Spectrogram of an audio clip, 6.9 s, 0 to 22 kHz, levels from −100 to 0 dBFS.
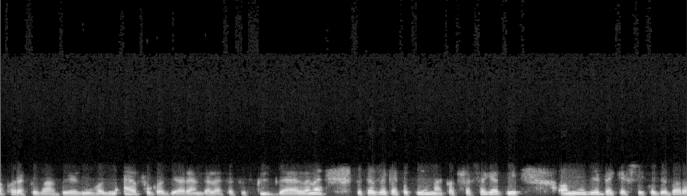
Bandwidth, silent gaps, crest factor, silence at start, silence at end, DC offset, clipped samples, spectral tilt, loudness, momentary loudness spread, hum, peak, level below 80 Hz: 3.6 kHz; none; 16 dB; 0 s; 0 s; under 0.1%; under 0.1%; -9.5 dB/octave; -18 LUFS; 6 LU; none; -2 dBFS; -74 dBFS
